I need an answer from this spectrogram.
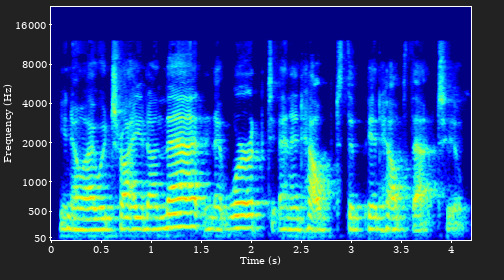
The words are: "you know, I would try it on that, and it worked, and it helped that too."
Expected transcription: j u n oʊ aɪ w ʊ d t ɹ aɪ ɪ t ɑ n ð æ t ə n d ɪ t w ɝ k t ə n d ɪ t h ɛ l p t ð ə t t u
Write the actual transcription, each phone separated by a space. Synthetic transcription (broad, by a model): j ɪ n oʊ aɪ w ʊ d t ɹ aɪ ɪ t n ð æ t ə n ɪ t w ɝ k t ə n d ɪ t h ɛ l p t ð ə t t u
